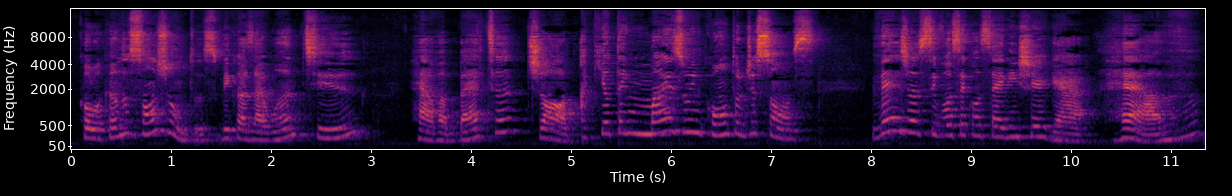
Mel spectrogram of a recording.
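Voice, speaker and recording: A Brazilian woman with a Brazilian accent and a medium-pitched voice, running a lively English pronunciation lesson. She slows down to drill short phrases for the listener to repeat. The sound is a bit roomy and echoey. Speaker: English teacher.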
